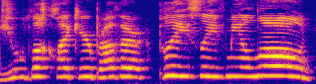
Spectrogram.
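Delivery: loud, high-pitched wail; acted cry at full volume, begging; desperate shouted plea. Girl begging the brother to leave, loud hysterical wail.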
